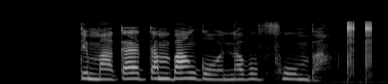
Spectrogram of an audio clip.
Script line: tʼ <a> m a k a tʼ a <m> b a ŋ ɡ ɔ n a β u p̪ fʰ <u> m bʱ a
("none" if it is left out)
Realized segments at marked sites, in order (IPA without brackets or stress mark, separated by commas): i, m, uː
